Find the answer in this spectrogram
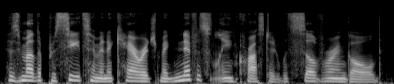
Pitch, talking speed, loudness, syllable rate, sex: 150 Hz, 200 wpm, -22 LUFS, 6.6 syllables/s, female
